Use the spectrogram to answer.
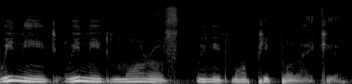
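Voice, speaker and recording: With a dark, mellow tone, a man speaks at a medium pitch and a very slow pace, his intonation lively. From Nigeria. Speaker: livestreamer. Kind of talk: casual livestream chat. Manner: earnest, pleading.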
